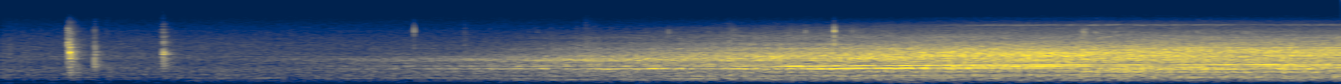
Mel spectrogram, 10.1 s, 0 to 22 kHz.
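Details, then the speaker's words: IQAir air purifier, 10–11 years old, used about 12 hours daily: after switch clicks the fan spins up to rushing airflow with a wavering whine and squeaks, worsening over weeks; owner suspects the motor is wearing out. "this uh iqr machine started acting up making squeaky sounds and funny sounds off and on it's been gradually getting worse over the last few weeks"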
